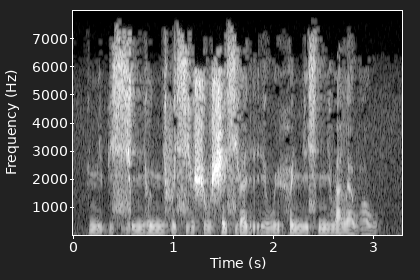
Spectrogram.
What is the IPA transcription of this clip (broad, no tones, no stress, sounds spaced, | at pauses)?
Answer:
mʲ ɐ pʲ u sʲ zʲ ɔ d nʲ u l nʲ ɵ v ɵ sʲ ɵ ʃ u ʃ ɛ sʲ w a rʲ ɵ w y h ɵ nʲ ɛ sʲ nʲ ɵ w a l ɐ w ɔ w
